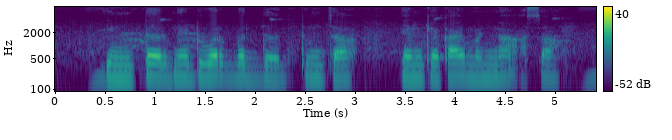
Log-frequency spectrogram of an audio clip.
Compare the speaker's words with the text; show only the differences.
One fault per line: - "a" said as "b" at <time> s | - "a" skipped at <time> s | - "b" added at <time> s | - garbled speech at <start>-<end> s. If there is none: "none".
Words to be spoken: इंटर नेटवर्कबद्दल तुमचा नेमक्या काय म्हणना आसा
none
